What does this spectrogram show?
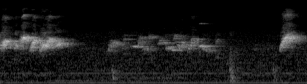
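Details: Red-whiskered bulbul dueling song recorded while trapping: a loud chattering whistled phrase, a softer drawn-out warble, and a bright chirp at the end, with light taps in the background.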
